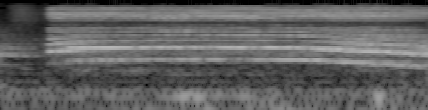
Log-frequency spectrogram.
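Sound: elephant trumpeting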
